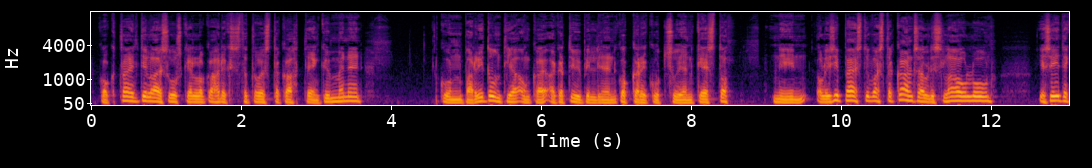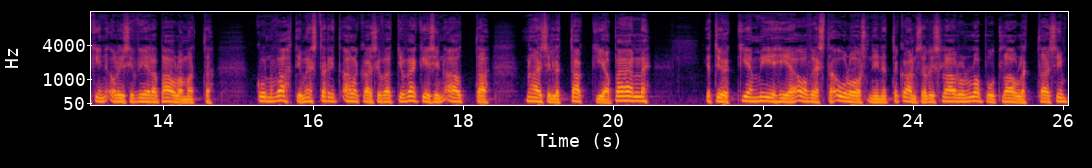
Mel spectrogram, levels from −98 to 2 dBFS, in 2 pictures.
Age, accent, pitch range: 50-69, native, 115-150 Hz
